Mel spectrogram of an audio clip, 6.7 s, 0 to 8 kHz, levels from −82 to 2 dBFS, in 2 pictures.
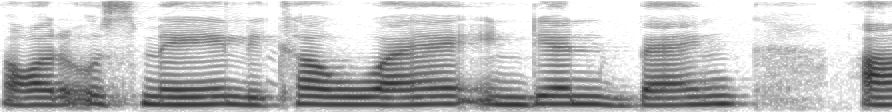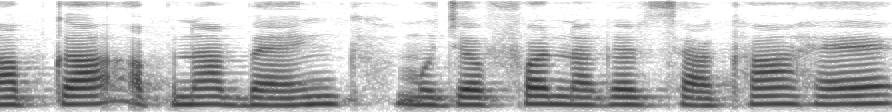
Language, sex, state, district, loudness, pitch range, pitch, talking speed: Hindi, female, Uttar Pradesh, Muzaffarnagar, -20 LUFS, 200-215 Hz, 205 Hz, 135 wpm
